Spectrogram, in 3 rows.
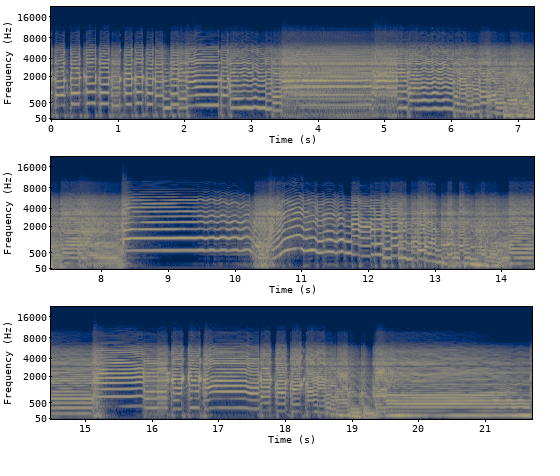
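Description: Electric guitar played through a Victory V30 The Countess MkII amp, loud and heavily overdriven, with chugging palm-muted chords, ringing sustained notes and quick lead phrases in a continuous, full-volume stretch with no talking.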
